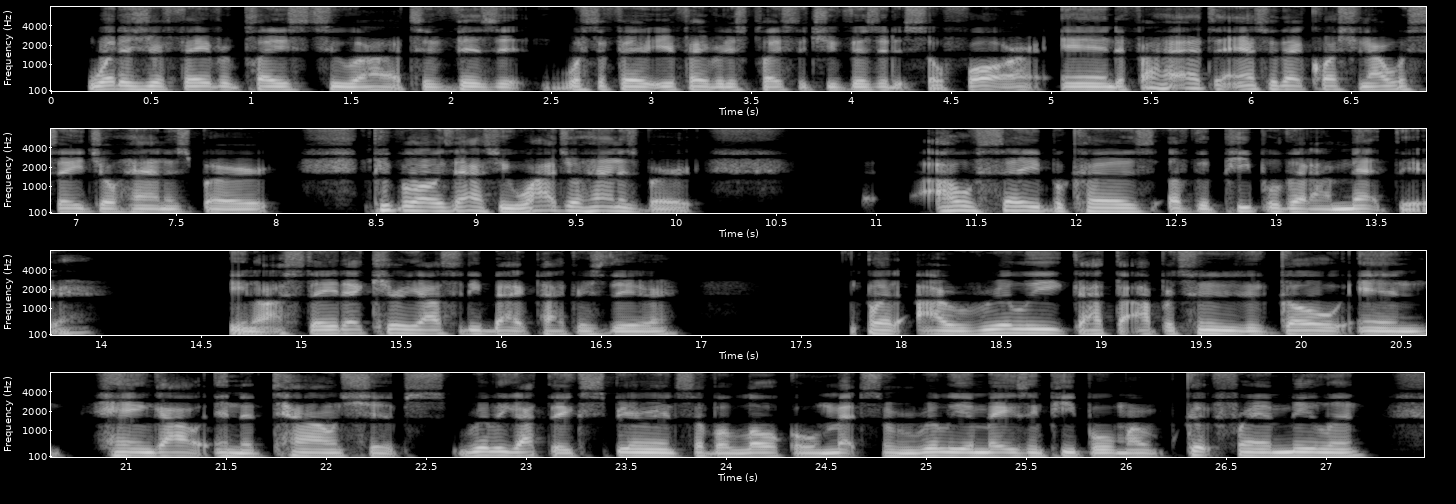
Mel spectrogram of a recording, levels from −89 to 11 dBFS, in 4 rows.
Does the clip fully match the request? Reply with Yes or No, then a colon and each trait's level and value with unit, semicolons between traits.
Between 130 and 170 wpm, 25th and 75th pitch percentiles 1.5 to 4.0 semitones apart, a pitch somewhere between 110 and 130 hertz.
No: average, 190 wpm; average, 2.8 semitones; low, 115 Hz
